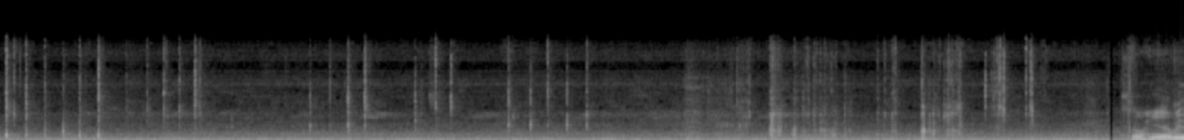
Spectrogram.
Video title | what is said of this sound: BAKED CRISPY SKIN CHICKEN W PRESERVED LEMON | you can hear how crispy it is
